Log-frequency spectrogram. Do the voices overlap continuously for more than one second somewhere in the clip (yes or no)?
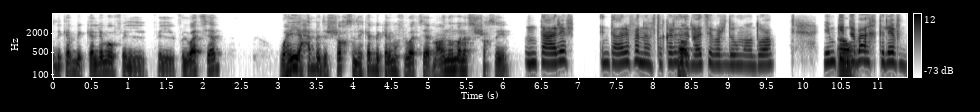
no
